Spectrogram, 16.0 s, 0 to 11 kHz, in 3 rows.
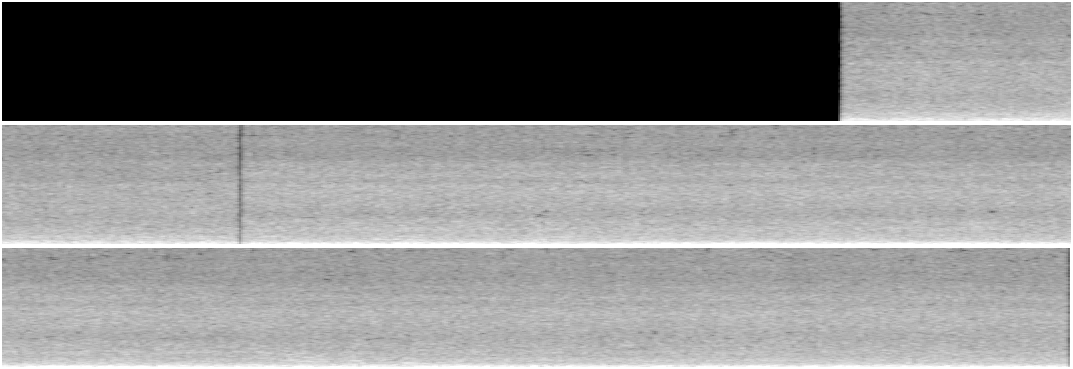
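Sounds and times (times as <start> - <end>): waterfall rushing: 4.2 - 16.0.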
